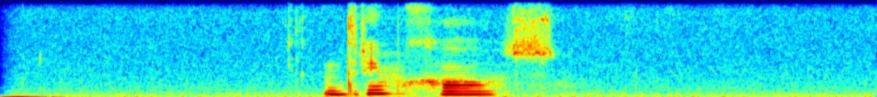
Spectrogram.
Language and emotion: Russian, sad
